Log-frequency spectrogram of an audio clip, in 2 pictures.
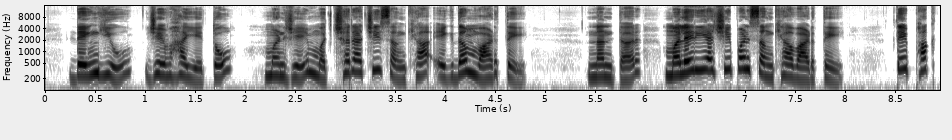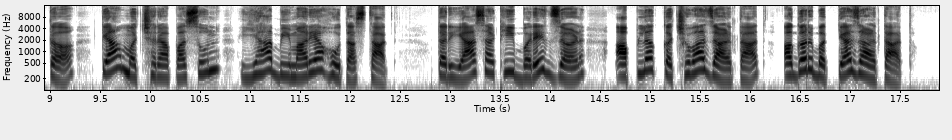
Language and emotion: Marathi, neutral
